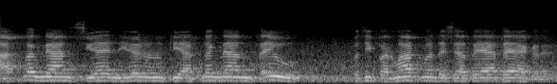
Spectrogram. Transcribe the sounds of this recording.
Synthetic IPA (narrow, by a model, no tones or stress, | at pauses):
aːt̪məɡnjaːnsiʋəjniʋeɽənũt̪ʰiat̪məɡnjant̪ʰəjũ | pət͡ʃʰipəɾəmaːt̪məd̪əʃat̪ɐjat̪əjaɾkəɾe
